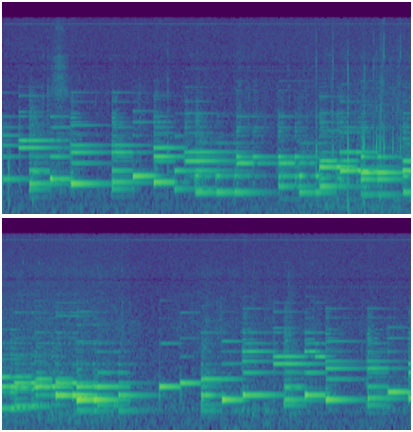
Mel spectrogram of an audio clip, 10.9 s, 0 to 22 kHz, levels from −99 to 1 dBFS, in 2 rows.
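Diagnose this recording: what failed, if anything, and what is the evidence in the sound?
Doubled audio track, 3.09 to 7.15 s: a dry, somewhat quieter copy trails about 200 ms behind, likely from a slower second capture path or an out-of-step edit.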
